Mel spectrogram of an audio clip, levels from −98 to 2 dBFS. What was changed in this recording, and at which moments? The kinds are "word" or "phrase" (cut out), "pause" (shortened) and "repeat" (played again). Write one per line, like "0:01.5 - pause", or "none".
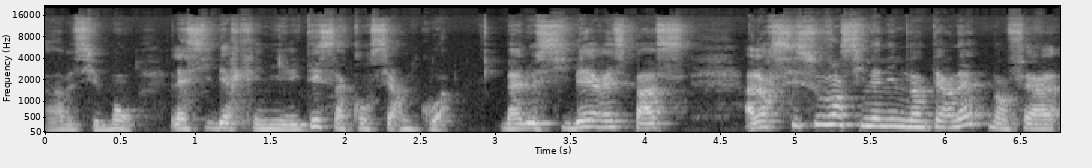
none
